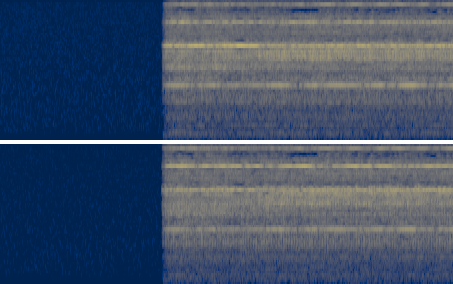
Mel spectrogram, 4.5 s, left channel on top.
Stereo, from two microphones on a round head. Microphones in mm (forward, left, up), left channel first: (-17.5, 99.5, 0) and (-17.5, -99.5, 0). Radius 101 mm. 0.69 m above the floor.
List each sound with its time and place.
1.6 s a phone ringing: 75° right (ahead or behind), 1.8 m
